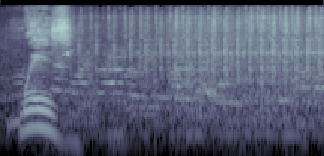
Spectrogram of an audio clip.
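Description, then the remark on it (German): A sewing machine in Kampala runs steadily with a fast, even mechanical stitching clatter, after a brief snatch of a voice at the very start. “hat in Kampala von einer Hilfsorganisation eine Nähmaschine als Startkapital erhalten.”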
